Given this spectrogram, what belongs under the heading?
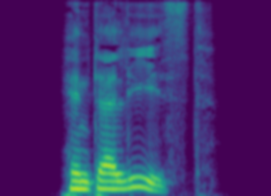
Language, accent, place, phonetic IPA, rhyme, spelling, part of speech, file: German, Germany, Berlin, [ˌhɪntɐˈliːst], -iːst, hinterließt, verb, De-hinterließt.ogg
- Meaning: second-person singular/plural preterite of hinterlassen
